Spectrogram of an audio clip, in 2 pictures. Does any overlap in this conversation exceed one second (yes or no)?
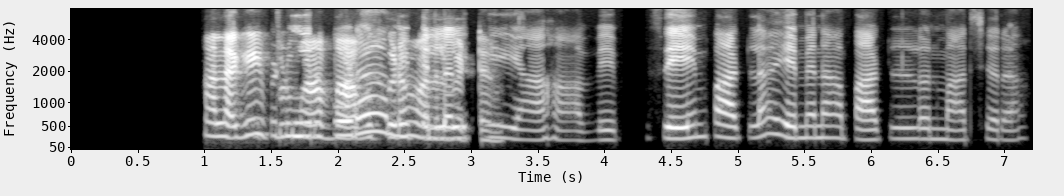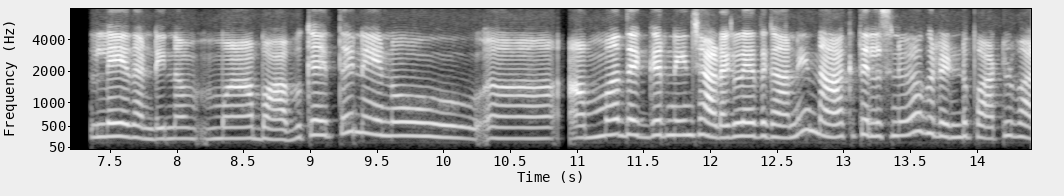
yes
